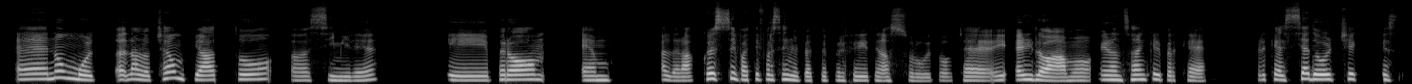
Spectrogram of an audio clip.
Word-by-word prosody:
Ehm, 245 +2 +2
non 300 -1 +2
molt 215 -5 +3 0.2
ehm, 215 0 0
no 240 - +2
allora 210 -4 +2
c'è 230 +7 -4
un 285 -4 +2
piatto, 230 +2 0
ehm, 190 0 -5
simile, 185 +3 -3 0.7
ehm, 195 -1 +1
però 225 +1 +5 0.4
è 200 0 -1
un 200 0 +2
p - - -30 0.5
allora 180 -3 -1
questo 255 +1 +2
infatti 230 -3 0
è - - -6
forse 230 +1 -1
il - - +4
mio 200 - +1
piatto 185 +1 -5
preferito 185 0 -4
in 180 - -2
assoluto, 175 0 -7
cioè 185 0 -2
i 205 - -2
e 215 +1 +3
io 225 - +4
lo 210 -2 +5
amo 175 0 +3
e 220 -2 -2
non 210 -1 +4
so 225 +3 -2
anche 225 +1 +2
il 230 - +2
perché: 190 -4 -4 0.5
perché 220 +1 -3
è - - +1
sia 255 +6 +1
dolce 235 0 +3 0.2
che 225 - -2
s 200 - -12
210 Hz, 190 wpm, -23 LUFS, 185-230 Hz, 0.7 s, però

